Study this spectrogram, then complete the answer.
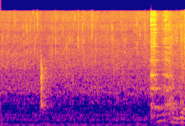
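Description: Potatoes and onions fry in a cast iron sauteuse pan with a soft steady sizzle, then a spoon stirs them with a louder scraping rustle near the end, no voices.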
